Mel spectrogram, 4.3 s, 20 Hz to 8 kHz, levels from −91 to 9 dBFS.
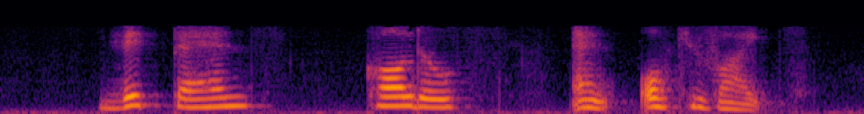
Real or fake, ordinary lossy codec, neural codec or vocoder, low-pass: fake; AAC, 16 kbps; codec, 16 kHz, 0.8 kbps, ZipCodec; 7.2 kHz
